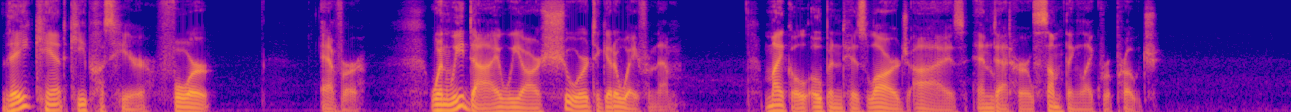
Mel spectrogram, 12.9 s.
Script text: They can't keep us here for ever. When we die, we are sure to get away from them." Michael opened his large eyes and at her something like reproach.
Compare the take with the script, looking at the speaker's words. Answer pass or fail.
pass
